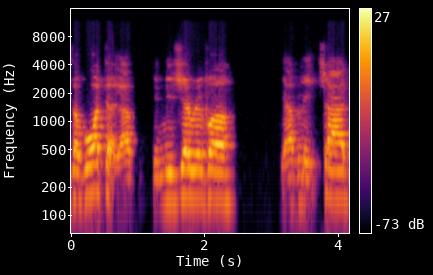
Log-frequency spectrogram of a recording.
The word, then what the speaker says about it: Niger: And then there is the Niger, the word is pronounced Niger. It's the Niger River Basin.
